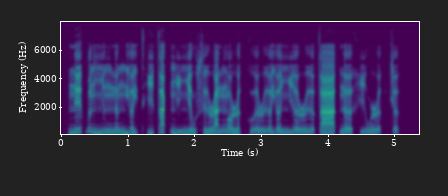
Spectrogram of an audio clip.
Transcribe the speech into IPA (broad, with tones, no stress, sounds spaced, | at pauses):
n e˧˥ ɓ ə˧ ŋ ɲ ə˨˩ ŋ n ə˨˩˦ ŋ j ə˨˩ j t̪ʰ i˧ t̪ a˦˥ k̚ ŋ i˨˩˨ ɲ e˧ w s ɨ˨˩˦ ɹ a˨˩ n ŋ ɔ˧˥ ɹ ə˦˥ k̚ x u˨˩˨ ə̯ ɹ ɨ˨˩˦ ə̯ j əː˧˥ ɲ i˨˩ ə̯ ɹ ɨ˧ ə̯ t̪ aː˦˥ t̚ n əː˧ x i˨˩˦ w ɹ ə˨˩ k̚ c ə˨˩ k̚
